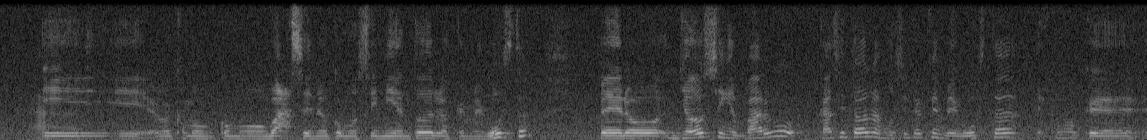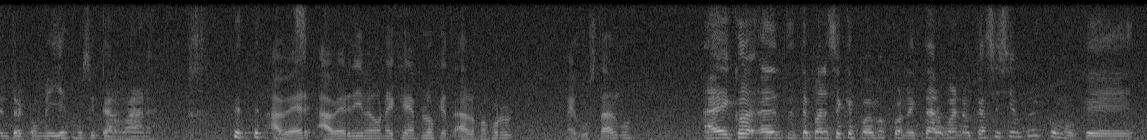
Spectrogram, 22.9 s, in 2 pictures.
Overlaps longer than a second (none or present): none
